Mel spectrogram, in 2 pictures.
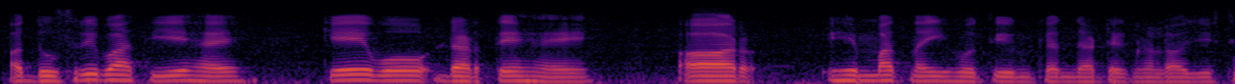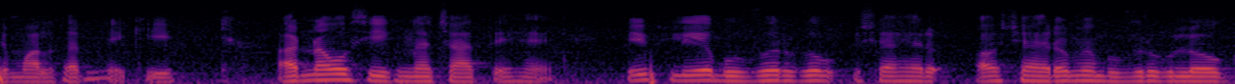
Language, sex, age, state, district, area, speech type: Urdu, male, 18-30, Maharashtra, Nashik, rural, spontaneous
